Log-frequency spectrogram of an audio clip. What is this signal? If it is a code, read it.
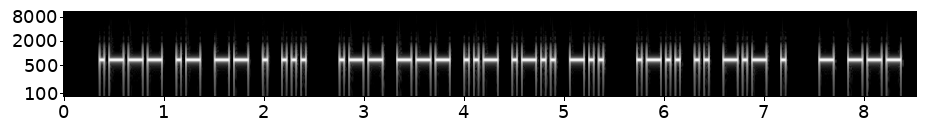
Morse code, heard as a keyed tone, about 25 wpm, 700 Hz. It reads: JAMES WOULD LIKE TO
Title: Easy Phrases 25wpm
